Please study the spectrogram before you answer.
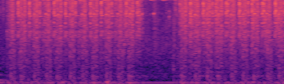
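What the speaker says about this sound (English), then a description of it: "machine gun thingy here, I must admit, is very weak sauce" Rapid, continuous machine-gun fire in the online shooter game Firefall, a dense rattling stream of shots with a brief dip midway, loud and up front with no talking.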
